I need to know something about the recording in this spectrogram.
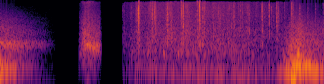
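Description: Short sound effects for an animated logo: a low burst right at the start that fades out within half a second, a brief blip, then a run of soft ticks through the second half.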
